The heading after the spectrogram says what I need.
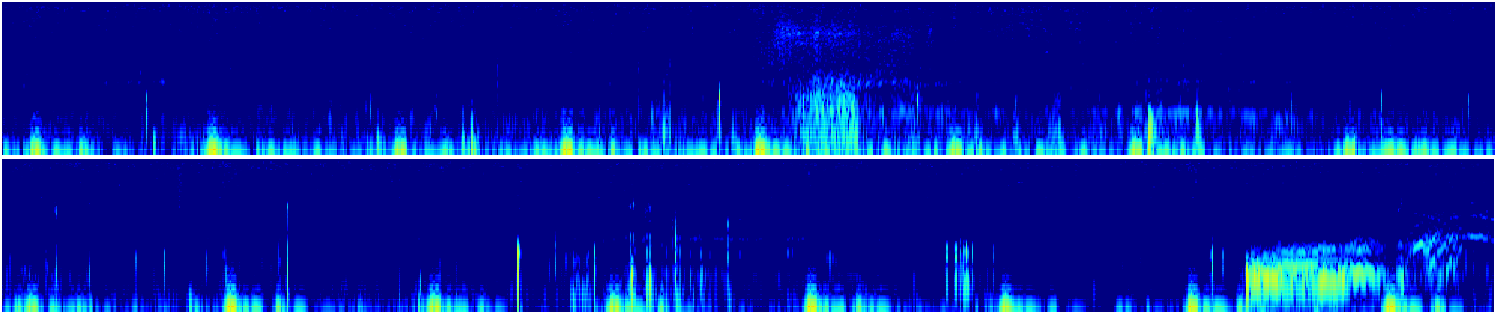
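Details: Stomach growl in an ASMR recording: low gurgling rumbles and soft bubbling pops with an occasional longer growl, stomach growling (borborygmi).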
